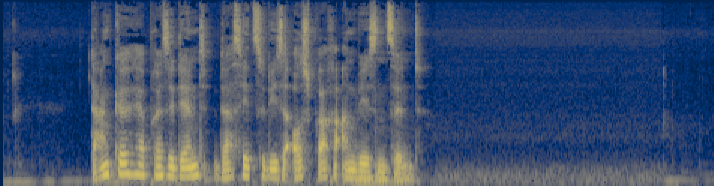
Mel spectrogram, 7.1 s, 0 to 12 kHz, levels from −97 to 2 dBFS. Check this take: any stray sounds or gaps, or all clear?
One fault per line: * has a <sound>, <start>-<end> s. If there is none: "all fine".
all fine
